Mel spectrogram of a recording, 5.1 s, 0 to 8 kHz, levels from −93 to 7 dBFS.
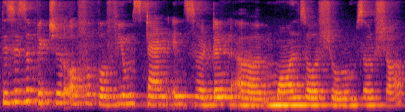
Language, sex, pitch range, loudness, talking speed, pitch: English, female, 190-230 Hz, -16 LUFS, 190 wpm, 205 Hz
